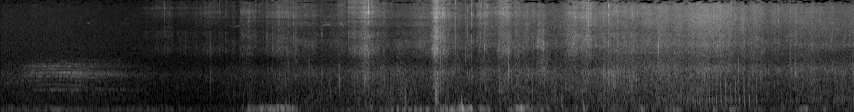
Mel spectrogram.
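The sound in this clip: Footsteps walking uphill through Westy Bank Wood: soft, irregular crunching steps begin after a quieter opening and continue steadily to the end.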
